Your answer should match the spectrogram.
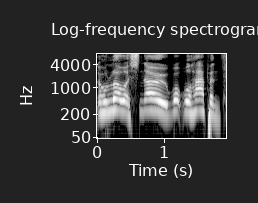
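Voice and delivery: high, hammed-up wail for Lois; despairing Superman. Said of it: "Superman's all like".

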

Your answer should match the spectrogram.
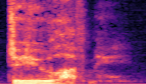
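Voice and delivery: hushed third asking; tender hushed plea; soft repeat. Retold or imitated. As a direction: let the last do you love me fall to near hush.

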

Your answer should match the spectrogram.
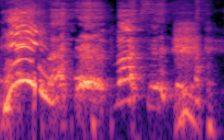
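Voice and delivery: high-pitched helpless laugh; high burst of laughter. Real, not acted. Host cracking up at the guest's name, high laugh. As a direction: let out a high cackle.

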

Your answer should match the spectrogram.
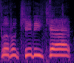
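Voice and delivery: very high cartoon rabbit voice; high-pitched brush-off; dismissive bunny. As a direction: condescend in a squeaky high register. Mary dismisses Jenkins.

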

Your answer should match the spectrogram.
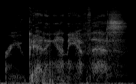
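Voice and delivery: very soft, quick whisper; hushed, quick whisper while the other keeps reading. Real, not acted. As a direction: sneak the question to your co-reader. Confused aside mid-reading.

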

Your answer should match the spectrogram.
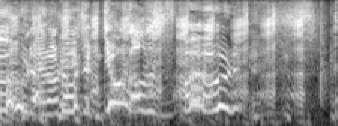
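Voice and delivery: high, loud frantic wail; panicked. Retold or imitated. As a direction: freak out, voice shooting up. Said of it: "And I was like".

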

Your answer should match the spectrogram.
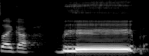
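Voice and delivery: blaring horn imitation; long loud honk beep. Shown as a demonstration. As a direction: stretch beep out slow and loud like a car horn. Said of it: "not just like a beep".

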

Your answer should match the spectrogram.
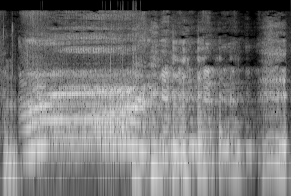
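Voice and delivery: high-pitched mock scream; comic, high scream of despair; imitated despairing scream. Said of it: "him on the radio just screaming".

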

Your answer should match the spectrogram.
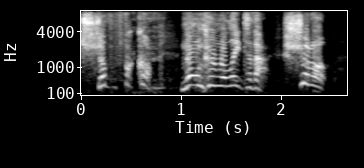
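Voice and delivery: high, exasperated yelling; fed-up shout, pitched well above normal; exasperated outburst. Retold or imitated. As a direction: yell it up high, totally fed up. Snapping at nationalist grievance talk.

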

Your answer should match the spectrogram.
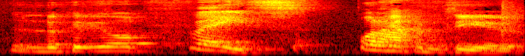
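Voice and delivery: put-on snooty young Brit. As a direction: look down on the officer. Young Brit insults the officer.

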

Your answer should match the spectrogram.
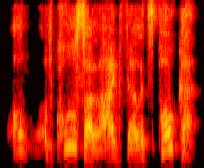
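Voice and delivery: high-pitched, hammed-up Australian accent; a deliberately terrible Australian impression; bad Australian accent. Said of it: "terrible accent there".

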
